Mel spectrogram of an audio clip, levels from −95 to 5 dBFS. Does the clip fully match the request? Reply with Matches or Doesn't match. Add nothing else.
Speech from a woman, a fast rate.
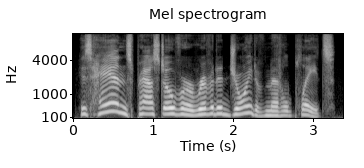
Doesn't match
